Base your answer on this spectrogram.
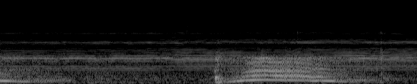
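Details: Norwegian Forest Cat named Elf protesting a grooming cut done alongside a hospital health check; a brief faint moan opens, then one long, arching, mournful yowl swells and fades, with a constant droning machine hum underneath.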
